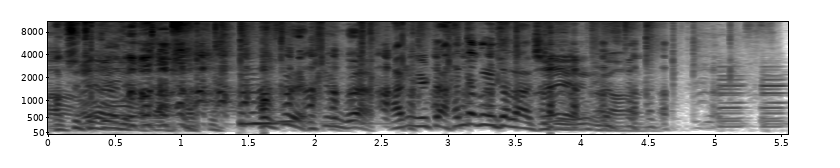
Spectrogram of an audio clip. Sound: applause

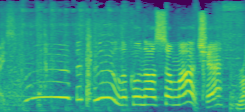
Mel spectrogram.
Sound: mocking noises

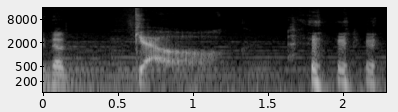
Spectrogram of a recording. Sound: lion roar in Japanese

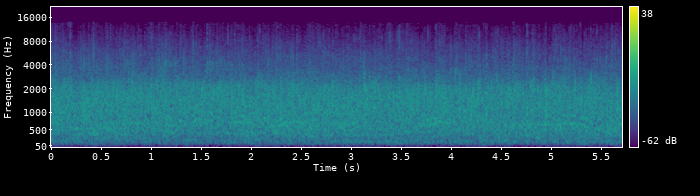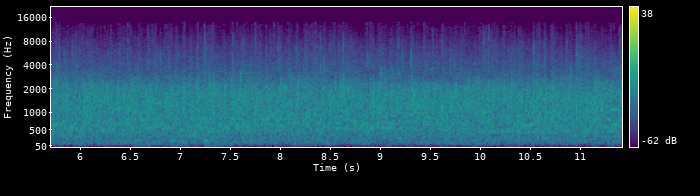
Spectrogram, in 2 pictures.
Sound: applause

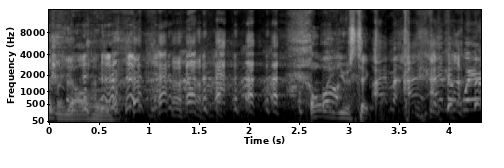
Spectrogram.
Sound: laughter

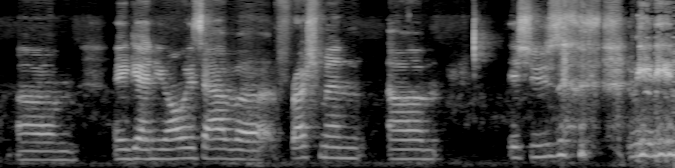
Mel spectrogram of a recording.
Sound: chuckles

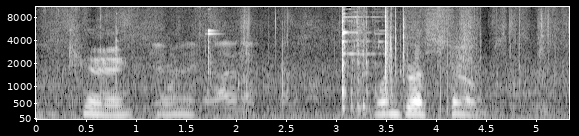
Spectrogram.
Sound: clinking of tools set on stone

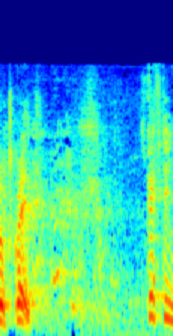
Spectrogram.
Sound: laughter

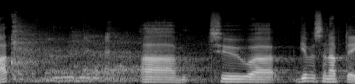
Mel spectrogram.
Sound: laughter

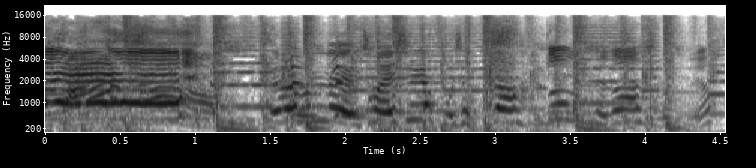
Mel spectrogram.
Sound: confident

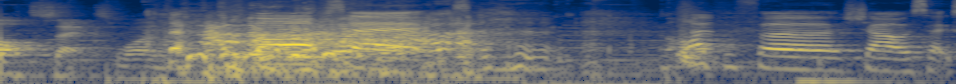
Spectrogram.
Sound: Sidemen laugh

